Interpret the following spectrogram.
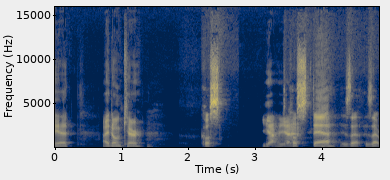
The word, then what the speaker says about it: Costea: I guess that's kind of long, but my name is Costea. That's how you pronounce it, but Costea or whatever, however you Westerners say it, I don't care. Yeah. Costea, is that right?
